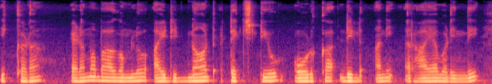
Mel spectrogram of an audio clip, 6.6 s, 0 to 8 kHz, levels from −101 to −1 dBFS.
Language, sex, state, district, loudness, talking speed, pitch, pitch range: Telugu, male, Telangana, Hyderabad, -16 LUFS, 110 wpm, 115 Hz, 115-125 Hz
